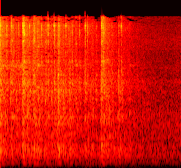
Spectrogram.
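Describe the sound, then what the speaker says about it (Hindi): Sewing machine stitching kameez fabric while a sleeve is attached, a brief close rapid mechanical rattle that slows and fades toward the end. "यहाँ पर भी हम डबल सिलाई लगाएंगे फॉर मोर प्रोटेक्शन"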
